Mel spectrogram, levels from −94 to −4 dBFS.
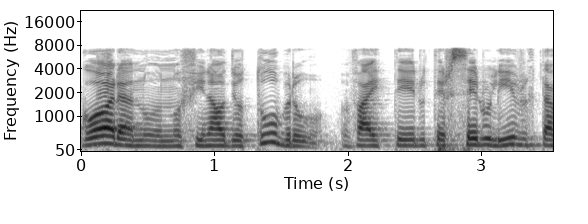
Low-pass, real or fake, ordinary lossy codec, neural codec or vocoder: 7.2 kHz; real; none; none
